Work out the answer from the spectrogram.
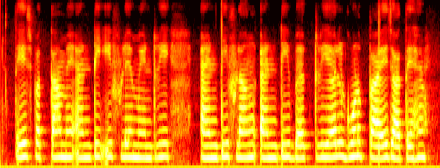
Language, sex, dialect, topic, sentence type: Hindi, female, Garhwali, agriculture, statement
